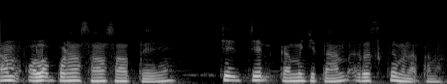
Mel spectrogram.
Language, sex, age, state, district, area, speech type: Santali, female, 18-30, West Bengal, Bankura, rural, spontaneous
